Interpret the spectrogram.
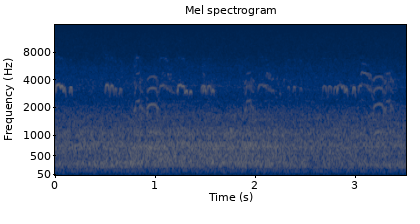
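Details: Long-billed dowitchers calling: a rapid chatter of short, high, squeaky notes, some in quick pairs, running over a steady broad rushing background noise.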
